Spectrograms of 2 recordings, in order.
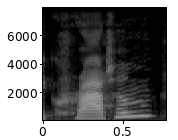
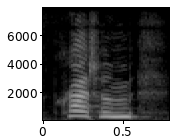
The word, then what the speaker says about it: kratom: Just a note about pronunciation, some people say kratom, some say kratom. Dr. Oliver Grundmann, who is one of the earliest researchers in the field, says kratom because the native pronunciation puts emphasis on the second syllable, kratom.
